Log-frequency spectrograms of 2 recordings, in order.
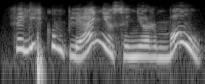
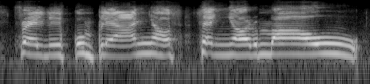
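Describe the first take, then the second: First: Felicitación aguda y fuerte, a ritmo normal; voz de señora alegre. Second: Grito lento, agudo y fuerte; canturréalo a gritos, muy despacio; gritando. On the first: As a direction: felicita con alegría chispeante. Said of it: "dijo la señora Moe". (voz alegre de señora) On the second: (grito festivo y alargado) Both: Acted.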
